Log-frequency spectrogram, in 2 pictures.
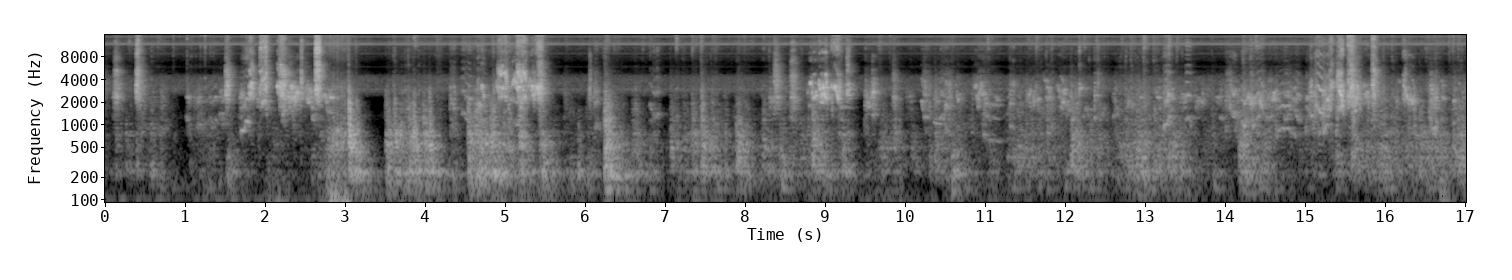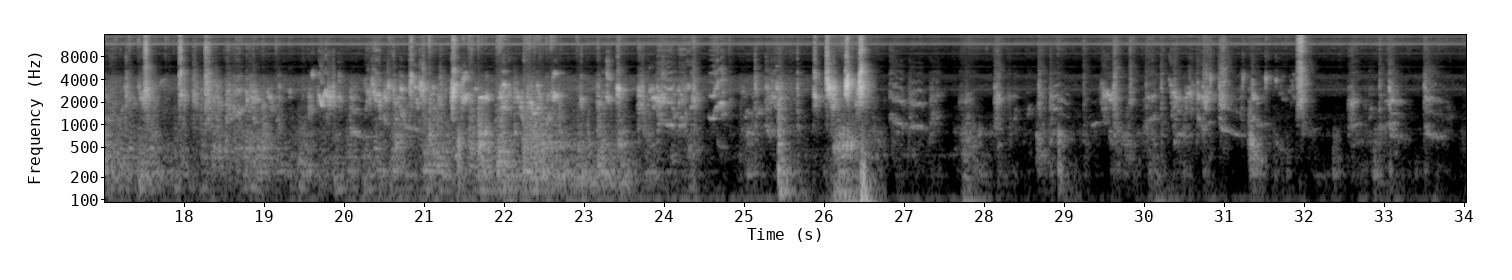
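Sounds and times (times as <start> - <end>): budgerigars chattering and chirping: 0.0 - 3.2, 8.2 - 27.5, 28.1 - 33.8
wing flapping: 2.6 - 3.2, 26.0 - 26.8.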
